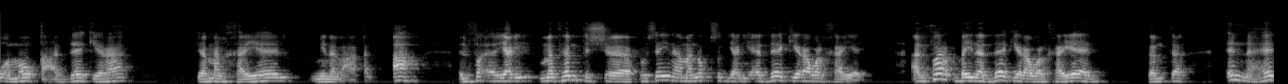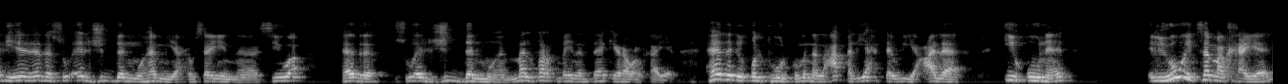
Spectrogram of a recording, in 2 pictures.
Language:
Arabic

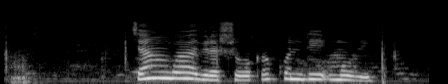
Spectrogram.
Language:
Kinyarwanda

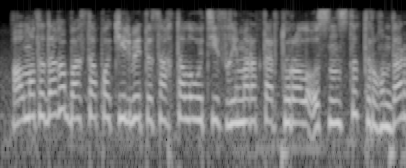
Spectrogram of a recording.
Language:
Kazakh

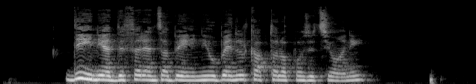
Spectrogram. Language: Maltese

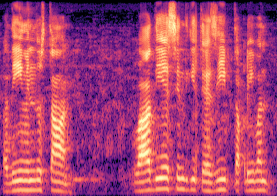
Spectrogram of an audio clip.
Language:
Urdu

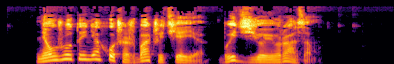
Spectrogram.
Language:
Belarusian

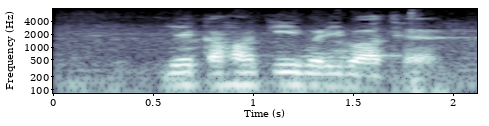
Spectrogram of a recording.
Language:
Urdu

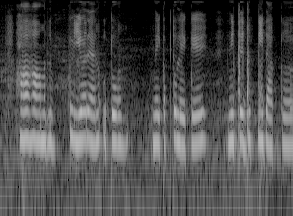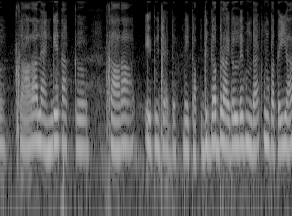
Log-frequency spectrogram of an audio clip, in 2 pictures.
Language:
Punjabi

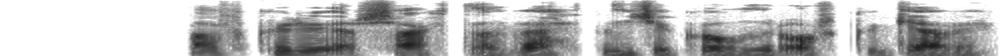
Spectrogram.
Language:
Icelandic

